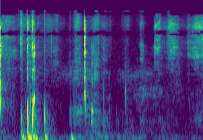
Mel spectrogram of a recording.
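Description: Light handling noises on a motorcycle throttle body: a few soft knocks about a quarter second in, then faint scraping and small ticks as a pointer and hand move over the part.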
